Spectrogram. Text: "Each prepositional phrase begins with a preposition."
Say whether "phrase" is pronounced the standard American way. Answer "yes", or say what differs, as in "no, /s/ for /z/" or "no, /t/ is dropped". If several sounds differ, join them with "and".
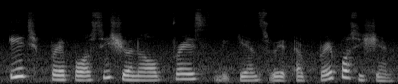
no, /p/ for /f/ and /s/ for /z/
